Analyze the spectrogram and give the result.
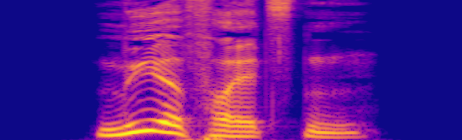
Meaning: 1. superlative degree of mühevoll 2. inflection of mühevoll: strong genitive masculine/neuter singular superlative degree
- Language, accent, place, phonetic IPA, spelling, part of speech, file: German, Germany, Berlin, [ˈmyːəˌfɔlstn̩], mühevollsten, adjective, De-mühevollsten.ogg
